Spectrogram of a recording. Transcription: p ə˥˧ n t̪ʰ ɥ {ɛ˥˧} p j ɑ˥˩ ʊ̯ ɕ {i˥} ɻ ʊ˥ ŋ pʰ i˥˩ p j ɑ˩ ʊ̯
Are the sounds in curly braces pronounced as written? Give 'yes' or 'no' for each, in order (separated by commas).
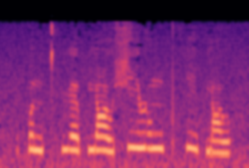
yes, yes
